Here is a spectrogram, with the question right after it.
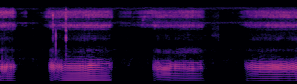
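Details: Loud, droning snores from a sleeping little dog that sounds far bigger than it is; three long, even, nasal snores, each close to a second long, separated by quiet gaps.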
